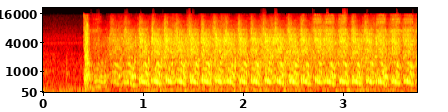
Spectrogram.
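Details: Old Ford after whacking the fuel pump to get fuel into the filter, clutch in: starter spins the engine at about four even beats a second for several seconds but it never catches; cranks, no start.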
